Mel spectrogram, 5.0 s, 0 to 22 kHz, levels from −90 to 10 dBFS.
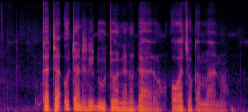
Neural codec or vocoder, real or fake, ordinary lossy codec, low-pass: codec, 44.1 kHz, 7.8 kbps, DAC; fake; none; none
